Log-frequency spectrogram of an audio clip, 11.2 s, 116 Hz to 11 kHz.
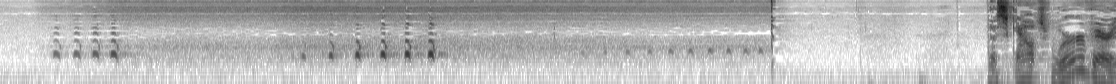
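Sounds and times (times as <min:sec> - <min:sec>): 
steady hiss: 0:00.0 - 0:11.1
Western screech owl giving whistled toots: 0:00.4 - 0:07.8
speech: 0:09.9 - 0:11.1.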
